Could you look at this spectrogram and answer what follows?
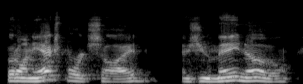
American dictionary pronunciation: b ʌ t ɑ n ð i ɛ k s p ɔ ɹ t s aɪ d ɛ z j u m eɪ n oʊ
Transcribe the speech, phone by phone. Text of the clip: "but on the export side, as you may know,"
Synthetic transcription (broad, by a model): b ʌ t n ð i ɛ k s p ɔ ɹ t s aɪ d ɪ z j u m eɪ n oʊ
